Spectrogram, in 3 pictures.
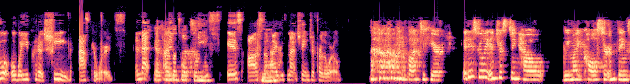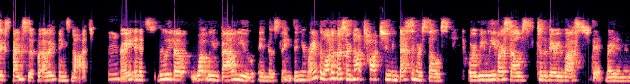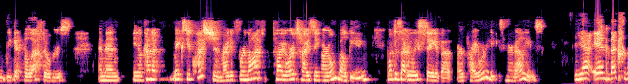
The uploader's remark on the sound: this SPECIAL interview taken from our Instagram Live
